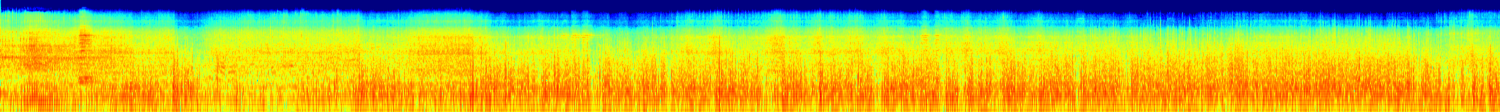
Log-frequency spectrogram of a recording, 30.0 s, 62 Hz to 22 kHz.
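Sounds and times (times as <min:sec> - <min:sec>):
tyre and road noise: 0:00.0 - 0:30.0
wind rush on microphone: 0:02.4 - 0:04.9, 0:06.4 - 0:08.4, 0:09.1 - 0:30.0.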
